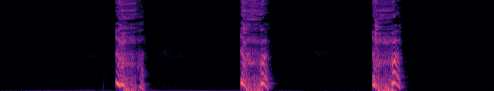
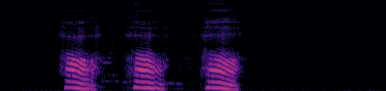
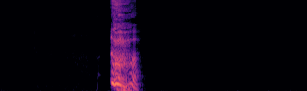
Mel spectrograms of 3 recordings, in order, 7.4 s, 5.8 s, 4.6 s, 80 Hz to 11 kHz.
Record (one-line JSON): {"three_cough_length": "7.4 s", "three_cough_amplitude": 5576, "three_cough_signal_mean_std_ratio": 0.31, "exhalation_length": "5.8 s", "exhalation_amplitude": 894, "exhalation_signal_mean_std_ratio": 0.44, "cough_length": "4.6 s", "cough_amplitude": 6749, "cough_signal_mean_std_ratio": 0.22, "survey_phase": "beta (2021-08-13 to 2022-03-07)", "age": "45-64", "gender": "Female", "wearing_mask": "No", "symptom_none": true, "smoker_status": "Never smoked", "respiratory_condition_asthma": false, "respiratory_condition_other": false, "recruitment_source": "REACT", "submission_delay": "1 day", "covid_test_result": "Negative", "covid_test_method": "RT-qPCR"}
